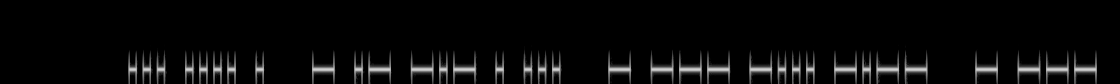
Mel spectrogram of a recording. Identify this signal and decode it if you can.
Morse code, heard as a keyed tone, about 17 wpm, 700 Hz. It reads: SHE TAKES TOBY TO
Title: Easy Phrases 17wpm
